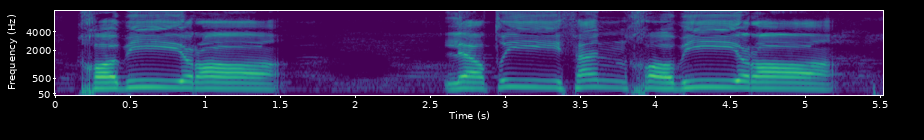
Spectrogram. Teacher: راء فتحة ألف مادة عوض حركتان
